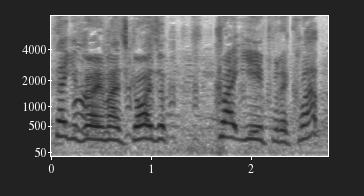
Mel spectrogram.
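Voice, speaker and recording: A man's voice: very high voice, steady tone, moderate pace, vocal fry. A man, a club bowler, thanking people in a jokey, boastful way outdoors, far from the mic.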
